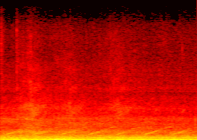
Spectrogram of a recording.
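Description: Ambulance siren wailing in repeated rising sweeps over steady traffic and engine rumble while the vehicle pushes through a congested one-lane road toward Singaparna, loud and continuous throughout.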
